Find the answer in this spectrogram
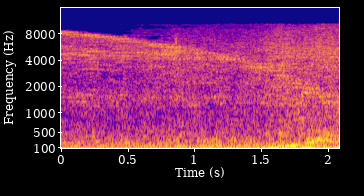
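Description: Electronic music build-up: a hissing white-noise sweep falling steadily in pitch over a deep, steady bass drone. The bass steps up in pitch about one and a half seconds in.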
